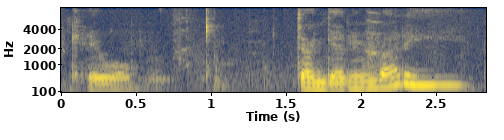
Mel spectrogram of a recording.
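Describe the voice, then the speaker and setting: A woman's voice: on the low side, expressive, measured pace. A teenage girl chatting casually to camera in a home vlog, rambling with lots of fillers. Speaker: vlogger. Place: home bedroom. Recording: noisy home recording, dogs barking. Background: dogs barking.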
